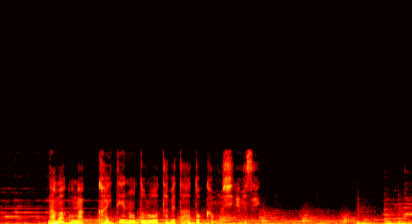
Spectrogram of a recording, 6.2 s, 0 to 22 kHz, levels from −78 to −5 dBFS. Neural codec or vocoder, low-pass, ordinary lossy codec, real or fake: vocoder, 22.05 kHz, 80 mel bands, WaveNeXt; 7.2 kHz; none; fake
